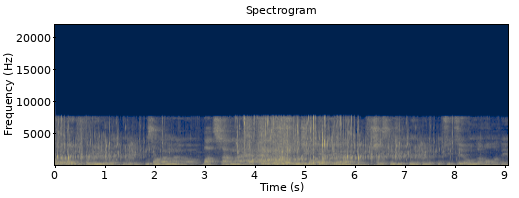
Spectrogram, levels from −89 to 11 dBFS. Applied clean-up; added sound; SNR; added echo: none; Fill (with liquid); 3 dB; reverberation time 0.7 s.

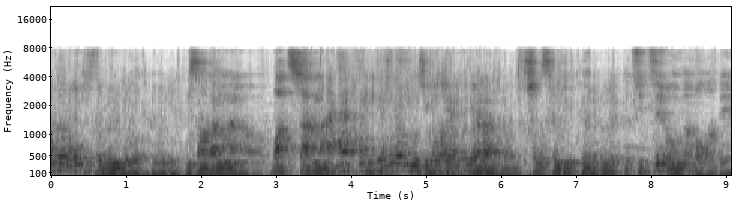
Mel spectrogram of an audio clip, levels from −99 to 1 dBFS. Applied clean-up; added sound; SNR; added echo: neural separator model SepFormer DNS4.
